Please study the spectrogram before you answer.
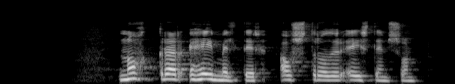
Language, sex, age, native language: Icelandic, female, 40-49, Icelandic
